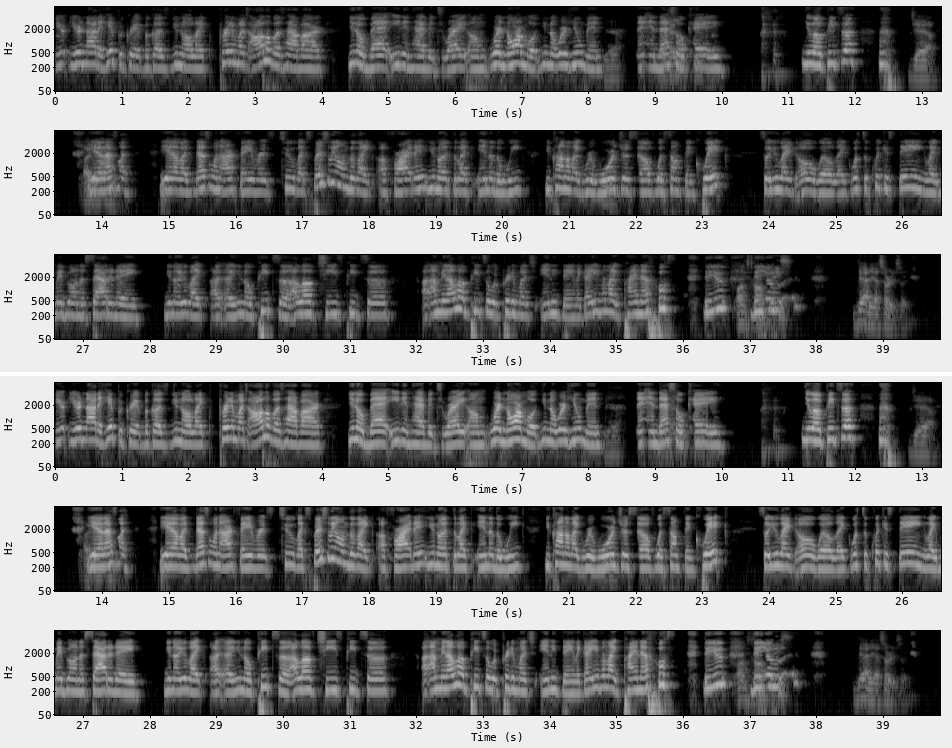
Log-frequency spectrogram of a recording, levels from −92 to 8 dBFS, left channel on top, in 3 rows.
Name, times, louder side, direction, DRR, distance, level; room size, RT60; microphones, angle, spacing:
voice 1, 0.0-4.0 4.4-8.2 8.7-10.0 11.2-12.0 12.3-12.5 13.6-14.4 14.9-20.3 20.6-23.3 23.9-27.8 28.2-31.6 32.1-35.8 36.1-38.1, right 6 dB, 80° right, 0.4 m, -33 dB
voice 2, 9.0-9.9 10.6-11.0 12.8-13.2 13.7-14.2 21.5-21.7 36.8-37.6 38.5-39.4, left 3 dB, 60° left, 0.7 m, -49 dB
2.8 x 2.1 x 3.2 m
head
